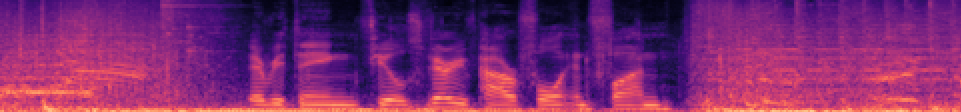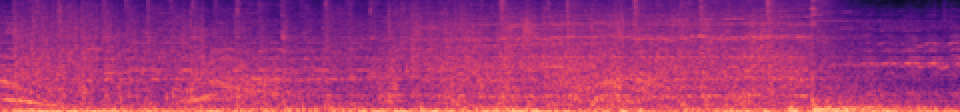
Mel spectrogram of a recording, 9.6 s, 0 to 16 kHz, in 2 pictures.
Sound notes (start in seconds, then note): 6.3 grunting and yelling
